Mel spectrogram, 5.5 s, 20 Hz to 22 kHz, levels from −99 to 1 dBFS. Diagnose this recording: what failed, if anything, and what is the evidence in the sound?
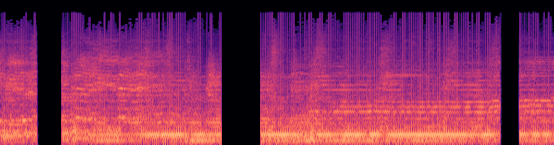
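A block size mismatch (truncated) sits at the driver or buffer stage and runs through the whole recording. A steady buzz at 45.9 Hz marks each block boundary, and the audio plays 1.07 times fast while its pitch stays about normal. That fits one stage writing 1024-sample blocks while the next reads fewer and discards each block's tail. Resampling or a clock error would shift pitch along with speed, and an underrun would click irregularly instead of buzzing at a fixed rate.

Three gaps of silence fall at 0.37–0.62 s, 2.21–2.61 s and 5.00–5.20 s, lasting about 271 ms, 425 ms and 210 ms. Each time the sound stops cleanly and resumes where it broke off. This is likely a Bluetooth stall at the wireless playback link: interference delayed packets, the headphone buffer emptied, and output paused until retransmissions arrived. 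A lossy network dropout would conceal or skip material rather than pause and resume.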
